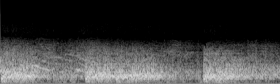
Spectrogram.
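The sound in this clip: Gunshots from men firing at riders ring out as three sharp, loud reports, each with a rumbling decay before the next.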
